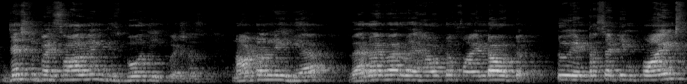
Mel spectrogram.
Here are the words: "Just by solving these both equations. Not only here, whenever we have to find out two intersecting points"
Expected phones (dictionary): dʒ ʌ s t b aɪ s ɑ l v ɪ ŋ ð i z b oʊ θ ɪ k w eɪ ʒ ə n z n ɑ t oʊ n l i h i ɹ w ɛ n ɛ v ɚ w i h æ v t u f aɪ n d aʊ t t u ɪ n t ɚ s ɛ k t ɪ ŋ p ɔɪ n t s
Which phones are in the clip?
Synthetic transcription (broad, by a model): dʒ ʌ s t b aɪ s ɑ l v ɪ ŋ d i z b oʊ t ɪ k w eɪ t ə n s n ɑ t oʊ n l i h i ɹ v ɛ n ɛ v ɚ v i h æ v t u f aɪ n d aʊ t t u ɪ n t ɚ s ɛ t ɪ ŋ p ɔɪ n t s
